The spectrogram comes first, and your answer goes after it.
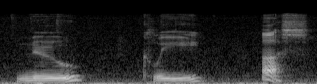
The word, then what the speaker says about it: nucleus: fortunately it is also pronounced exactly the way it is spelled knew CLE us not nucleus no there's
